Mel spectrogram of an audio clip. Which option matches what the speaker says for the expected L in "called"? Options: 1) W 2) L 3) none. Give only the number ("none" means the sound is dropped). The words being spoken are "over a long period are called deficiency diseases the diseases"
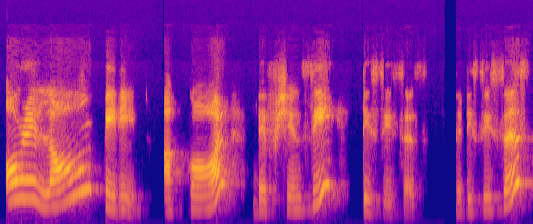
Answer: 3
